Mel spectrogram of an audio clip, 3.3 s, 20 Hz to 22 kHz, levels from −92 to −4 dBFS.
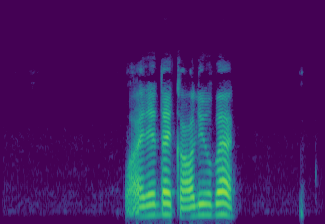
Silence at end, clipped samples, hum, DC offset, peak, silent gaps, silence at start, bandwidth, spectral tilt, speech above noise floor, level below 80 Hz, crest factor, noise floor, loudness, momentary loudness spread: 0.9 s; under 0.1%; none; under 0.1%; -8 dBFS; none; 1.25 s; 7.6 kHz; -5 dB/octave; 54 dB; -76 dBFS; 20 dB; -77 dBFS; -24 LUFS; 14 LU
